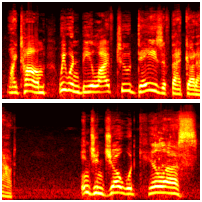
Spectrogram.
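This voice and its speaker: A woman voicing a wary, downcast young boy in a children's animated story. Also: mid-range voice, unhurried, lightly acted. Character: young boy, wary, sad, loyal friend.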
